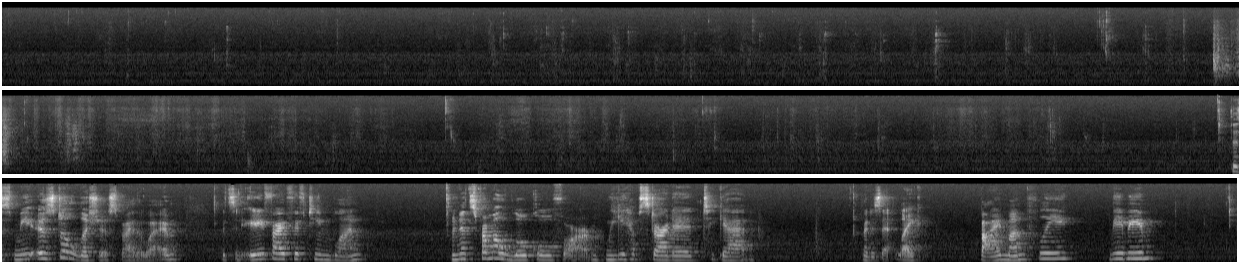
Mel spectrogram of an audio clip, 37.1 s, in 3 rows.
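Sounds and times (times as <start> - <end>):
faint steady hum: 0.0 - 37.0
chewing with wet mouth clicks: 0.6 - 2.4, 3.2 - 11.9, 16.8 - 17.0, 19.3 - 19.6.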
